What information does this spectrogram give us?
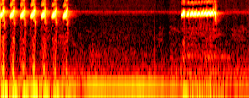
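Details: Serindit, the blue-crowned hanging parrot, in active voice for bird training: six quick shrill high chirps, a pause over a low background hum, then a half-second run of rapid, buzzy, tightly packed high notes.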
